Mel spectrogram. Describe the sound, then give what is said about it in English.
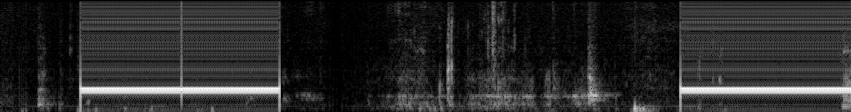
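Ringback tone from an automated telephone system while it dials an extension: a steady, buzzy tone holds for about two seconds, then a gap with faint muffled noises, then the tone starts again. “Dialing Nathan Moore.”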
